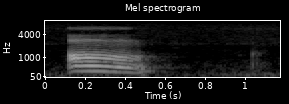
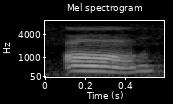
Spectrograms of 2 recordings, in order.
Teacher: नोज और mouth दोनों से साउंड आ रही है दोनों से वॉइस आ रही है और इसमें जो आपका माउथ है वो पूरा ओपन हो रहा है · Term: चंद्र बिंदु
